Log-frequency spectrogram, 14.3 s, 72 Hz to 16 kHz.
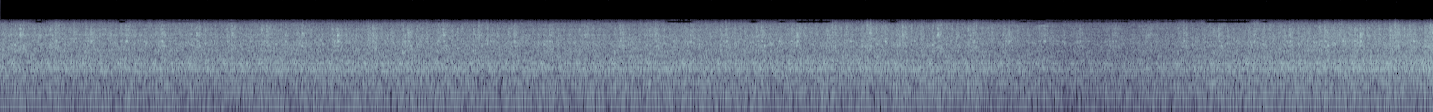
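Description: A Class 47 diesel locomotive in civil engineers grey and yellow livery idles in loco sidings at Penzance in Train Sim World 4, a steady low engine rumble held at an even level throughout, alone without talk.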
